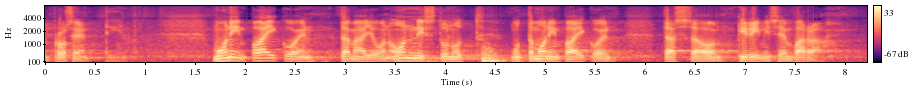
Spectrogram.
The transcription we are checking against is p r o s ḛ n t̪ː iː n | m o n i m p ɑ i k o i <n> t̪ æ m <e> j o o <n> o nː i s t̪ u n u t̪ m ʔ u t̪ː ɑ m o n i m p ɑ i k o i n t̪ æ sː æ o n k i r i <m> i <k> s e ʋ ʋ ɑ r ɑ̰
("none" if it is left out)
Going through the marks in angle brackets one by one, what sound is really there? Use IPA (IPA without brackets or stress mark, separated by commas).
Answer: n, æ, n, m, none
